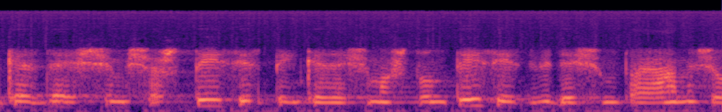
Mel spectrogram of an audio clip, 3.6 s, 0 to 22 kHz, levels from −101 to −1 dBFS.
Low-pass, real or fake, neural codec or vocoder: 14.4 kHz; fake; vocoder, 44.1 kHz, 128 mel bands every 512 samples, BigVGAN v2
